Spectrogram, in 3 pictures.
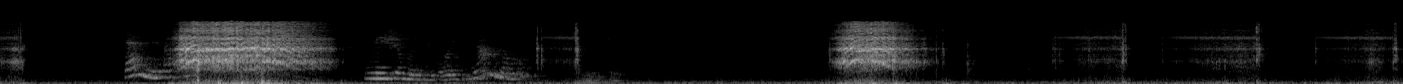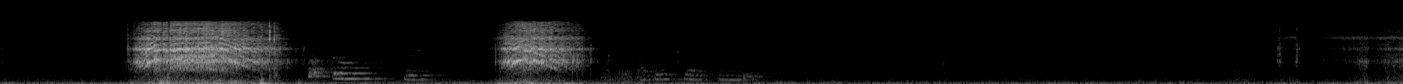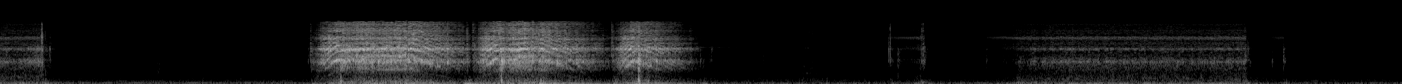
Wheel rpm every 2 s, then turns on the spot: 10, 60, 0, 0, 30, 0, 0, 30, 30, 30, 0, 0, 0, 0, 10, 50, 70, 10, 0, 10, 10.
38-42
